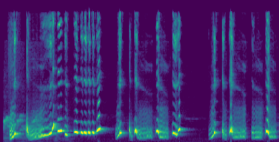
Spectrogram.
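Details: White-rumped shama (murai batu) in full, lively song that prompts other shamas to sing: varied clear whistled phrases, swooping up and down, with quick stuttered notes and short pauses.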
